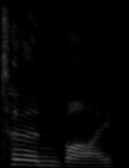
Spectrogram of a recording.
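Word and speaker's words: Thunberg: surnames anybody know how the Swedish pronunciation of her surname goes no her surname the second name well the nearest I've heard it pronounced is it sounds like turn by and the last thing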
